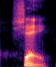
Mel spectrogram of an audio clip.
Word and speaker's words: Shea: And I want to make sure I'm pronouncing right. Heaven Sent Shia, correct? – Oh. Heaven Sent Shea. – Shea. Okay. See, this is why I got to ask. – Like Shea Butter Baby.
